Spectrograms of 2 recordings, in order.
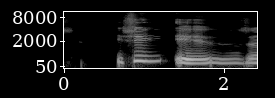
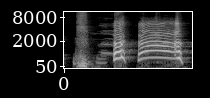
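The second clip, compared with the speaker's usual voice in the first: loud, very high cackle; bursting out laughing; 12 semitones higher, 6 dB louder than usual. Real, not acted. Cracking up over the babies and tomatoes, bursting out laughing. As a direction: break into a real high shriek of laughter.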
